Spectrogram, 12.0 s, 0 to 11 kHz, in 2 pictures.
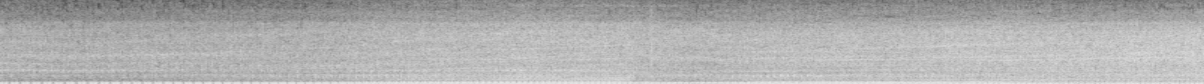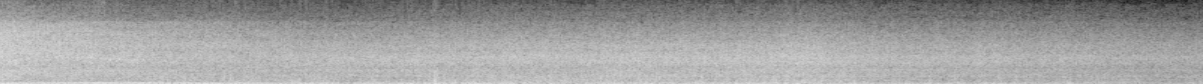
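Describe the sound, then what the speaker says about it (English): A Triumph Bonneville twin, Street Twin or T100, rides by with a low exhaust burble whose pitch rises and falls as it accelerates, loud and close under heavy wind rush. "the sound from either bike is a low-pitched burble that is very pleasant, practically musical, and a joy to listen to while you're riding"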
